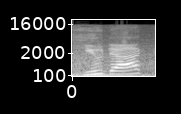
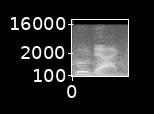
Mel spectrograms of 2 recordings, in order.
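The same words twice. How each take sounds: First: The first vowel is a "you" sound, like bugle. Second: The first vowel is a plain "oo" sound, like who. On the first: "with the bugle U" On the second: "kind of like Horton, here's a"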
